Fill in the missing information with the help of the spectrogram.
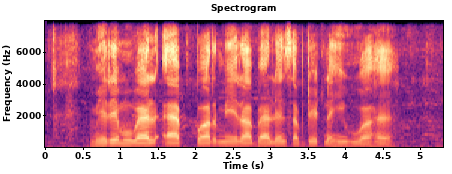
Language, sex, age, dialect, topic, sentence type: Hindi, male, 25-30, Marwari Dhudhari, banking, statement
